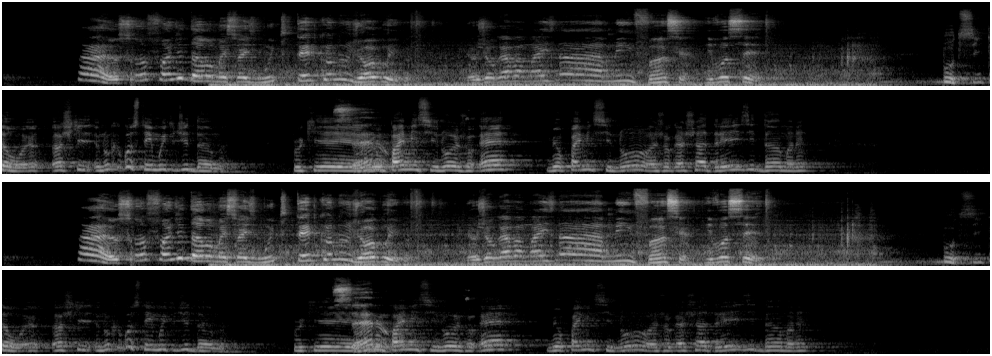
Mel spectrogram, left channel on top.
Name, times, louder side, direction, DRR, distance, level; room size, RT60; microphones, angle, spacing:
voice 1, 0.8-4.2 4.6-9.5 13.2-13.8, right 4 dB, 20° right, 0.5 m, -26 dB
sound 1, 2.1-8.8, right 1 dB, 70° right, 1.8 m, -34 dB
voice 2, 9.4-12.2 12.8-15.0 15.3-18.0, left 3 dB, 90° left, 1.2 m, -33 dB
24.5 x 10.5 x 3.6 m
head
